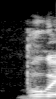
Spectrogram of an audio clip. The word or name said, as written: buge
